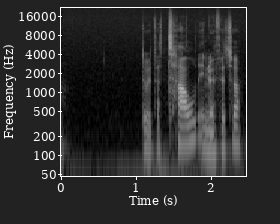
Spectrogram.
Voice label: "taal", Welsh

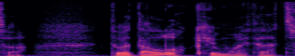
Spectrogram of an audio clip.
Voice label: "lwc", Welsh

